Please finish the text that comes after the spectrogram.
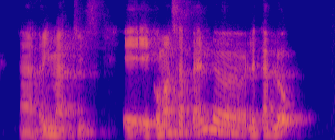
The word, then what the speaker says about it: Henri Matisse: Mais ça se prononce Henri Matisse. Henri Matisse.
